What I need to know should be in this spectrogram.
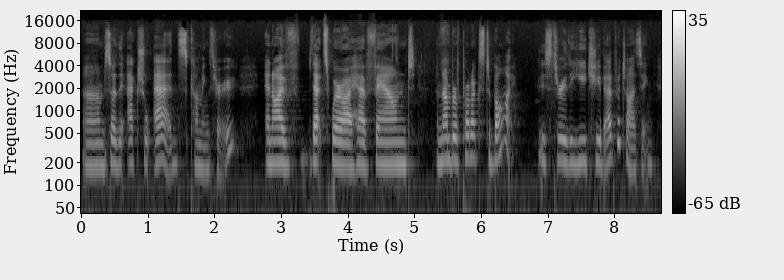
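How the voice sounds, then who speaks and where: A woman's voice: mid-range voice, fairly even intonation, moderate pace, a bit bright. A woman, the host's mum, in a casual podcast chat, asking curious questions and sharing her view. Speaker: podcast guest.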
